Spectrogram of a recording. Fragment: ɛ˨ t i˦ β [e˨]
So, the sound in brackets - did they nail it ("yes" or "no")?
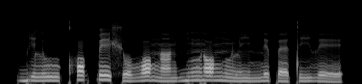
yes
